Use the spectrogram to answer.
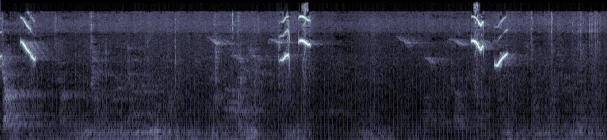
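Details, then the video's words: Wild Java sparrow during a fight, a masteran training recording: sparse high, piercing chirps, one early, then two pairs a couple of seconds apart, over a soft low rumbling background. "masteran glatik dengan suara asli alam liar tarung"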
